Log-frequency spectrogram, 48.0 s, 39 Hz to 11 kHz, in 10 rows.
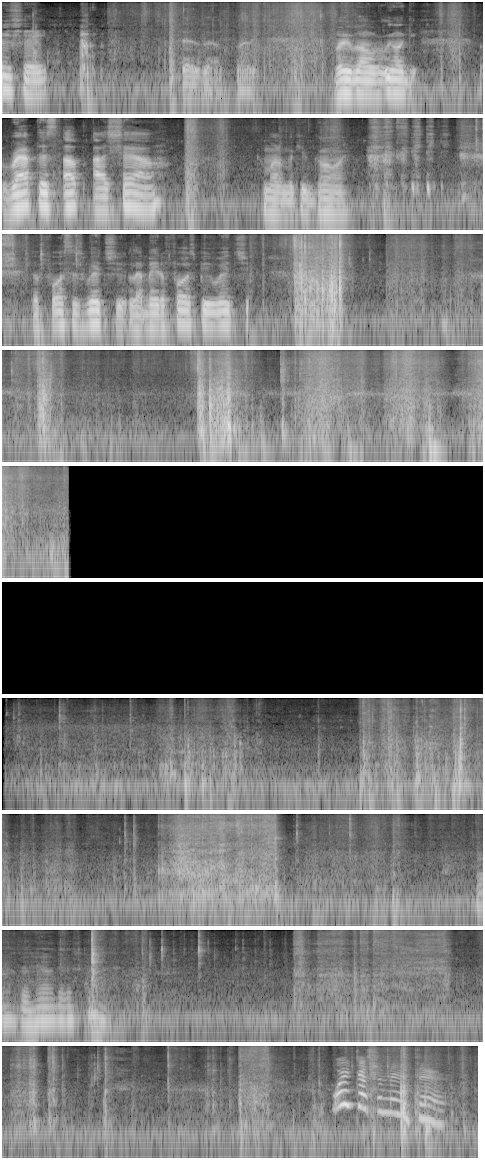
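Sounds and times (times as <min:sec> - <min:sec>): bubble wrap crinkling: 0:01.0 - 0:03.7, 0:12.2 - 0:19.9, 0:32.4 - 0:38.6
cardboard rustling and scraping: 0:01.1 - 0:03.6, 0:12.4 - 0:19.9, 0:30.4 - 0:31.4, 0:32.4 - 0:38.2, 0:41.4 - 0:44.0, 0:45.4 - 0:48.0
cardboard scraping tear: 0:12.4 - 0:13.6, 0:16.3 - 0:18.8, 0:35.2 - 0:36.6, 0:41.4 - 0:43.9.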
